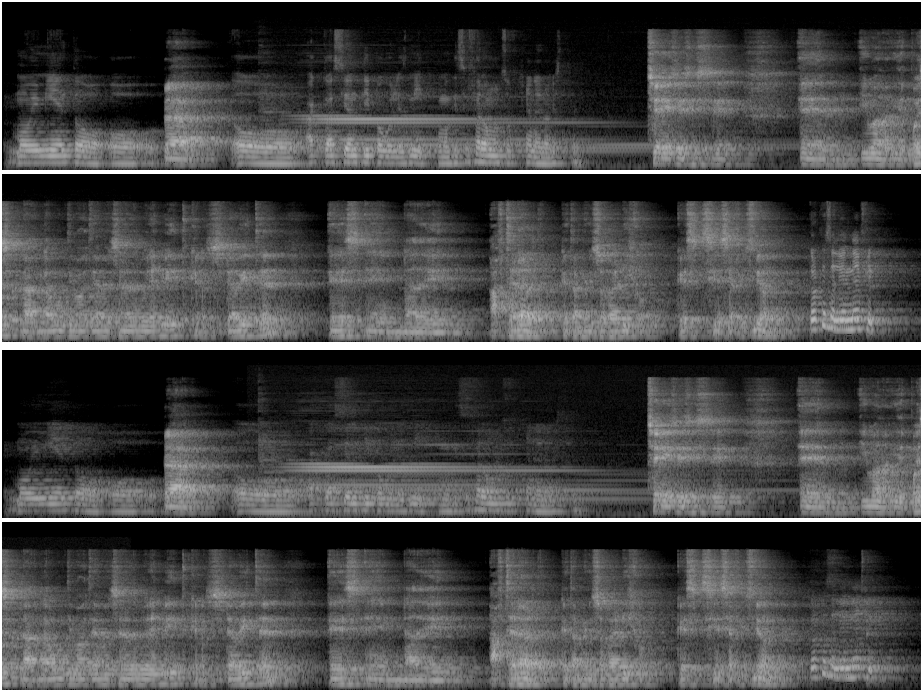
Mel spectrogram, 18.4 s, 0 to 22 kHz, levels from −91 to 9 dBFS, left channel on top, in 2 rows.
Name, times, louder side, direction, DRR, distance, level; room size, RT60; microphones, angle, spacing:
voice 1, 0.1-1.6 2.3-5.8 17.3-17.9, left 5 dB, 40° left, 5 dB, 0.3 m, -31 dB
voice 2, 1.6-1.9 6.4-12.2 12.4-14.5 14.8-15.6 15.9-16.9, equal, 10° right, -2 dB, 1.3 m, -28 dB
sound 1, 2.5-9.8, right 1 dB, 40° right, 0.7 m, -40 dB
8.3 x 4.1 x 5.0 m, 1.4 s
head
